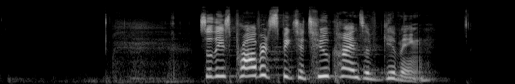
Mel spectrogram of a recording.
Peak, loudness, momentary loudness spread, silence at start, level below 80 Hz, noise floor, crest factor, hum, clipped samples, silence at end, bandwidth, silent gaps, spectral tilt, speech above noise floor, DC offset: -2 dBFS; -18 LUFS; 10 LU; 2 s; -70 dBFS; -66 dBFS; 20 dB; none; under 0.1%; 0.85 s; 16 kHz; none; -0.5 dB/octave; 47 dB; under 0.1%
